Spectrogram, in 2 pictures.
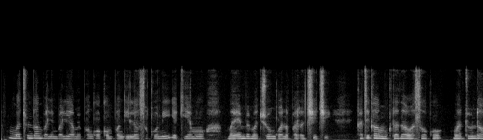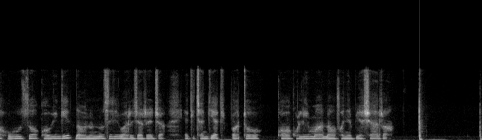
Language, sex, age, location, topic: Swahili, female, 25-35, Nairobi, finance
